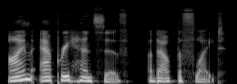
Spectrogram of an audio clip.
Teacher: apprehensive about almost merges into one flowing unit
